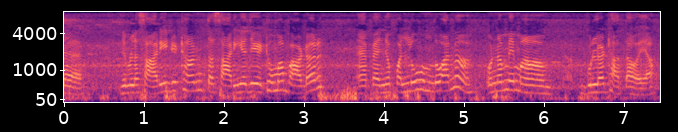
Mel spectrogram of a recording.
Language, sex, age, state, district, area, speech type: Sindhi, female, 45-60, Delhi, South Delhi, urban, spontaneous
